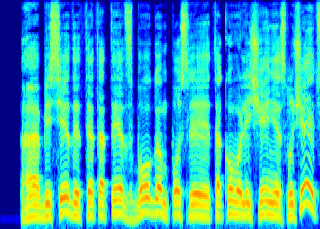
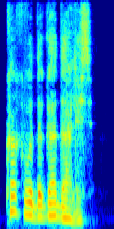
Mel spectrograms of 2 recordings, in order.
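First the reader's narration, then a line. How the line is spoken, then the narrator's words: Frightened cowering whisper. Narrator (Russian): прошептал Волда, съежившись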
